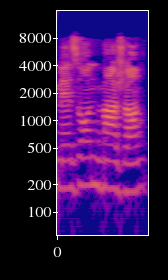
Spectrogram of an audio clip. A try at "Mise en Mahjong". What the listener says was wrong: Mise en. Mise en Mahjong.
